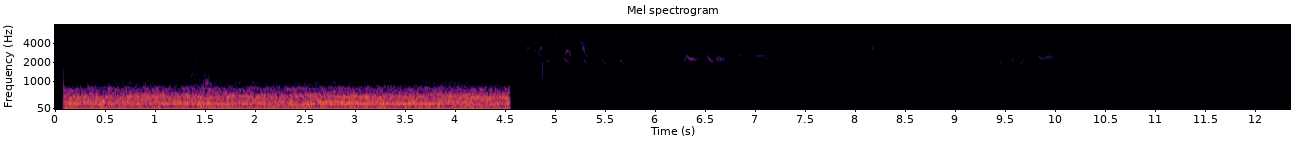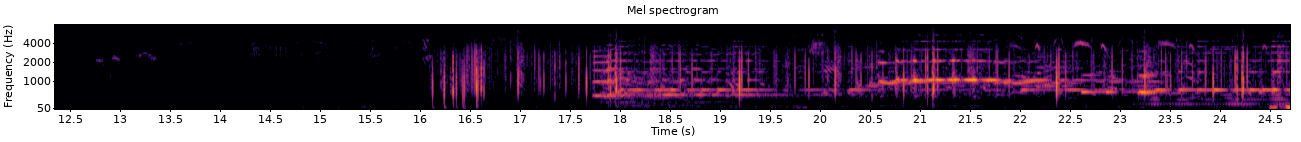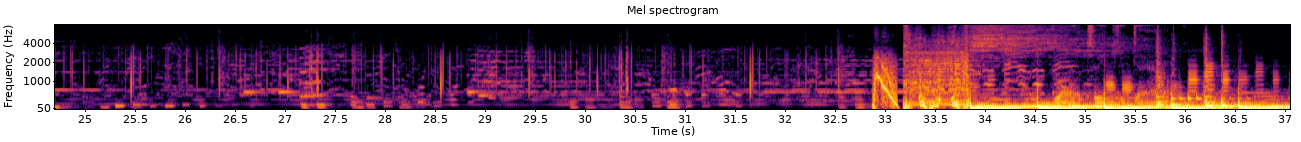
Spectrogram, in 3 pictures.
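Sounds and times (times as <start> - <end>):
noisy hum with low tone: 0.1 - 4.6
faint birds chirping: 4.6 - 32.6
music with a beat: 17.6 - 37.0.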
